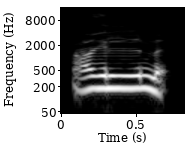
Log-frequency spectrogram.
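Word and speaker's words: عِلْم: বিগাইরি বিগাইরি ইলম ইলম খেয়াল করুন উচ্চারণটা কেমন হয়? ইলম এই ত চিহ্ন হতে অক্ফ করার কারণে মিমের নিচে ২ জের তানবিন সাকিন হয়ে গেছে।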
